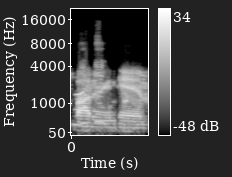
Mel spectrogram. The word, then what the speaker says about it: Fotheringham: Fotheringham, I think that's how you pronounce it. Fotheringham. Oh, he was the one from Utah, wasn't he? Was he the one from Utah? Oh, it is Fotheringham. It's Fotheringham is what it is.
